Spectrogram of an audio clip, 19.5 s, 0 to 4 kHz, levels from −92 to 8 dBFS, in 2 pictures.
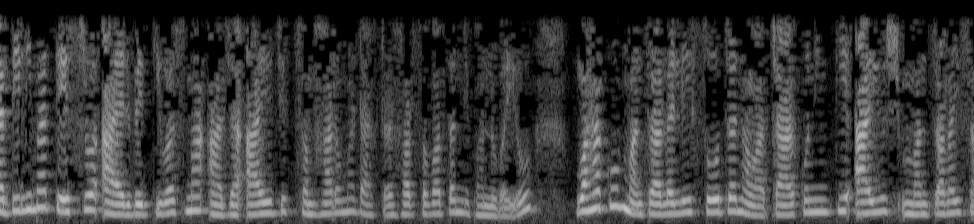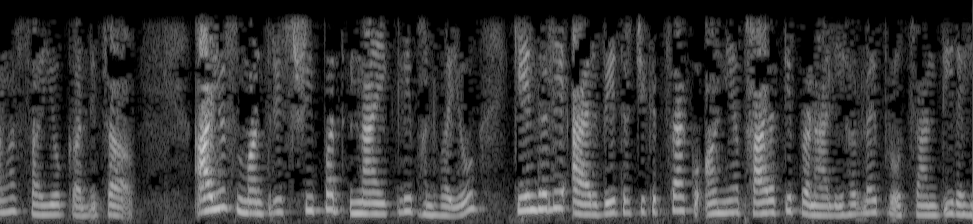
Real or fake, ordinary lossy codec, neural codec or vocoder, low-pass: real; none; none; 3.6 kHz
